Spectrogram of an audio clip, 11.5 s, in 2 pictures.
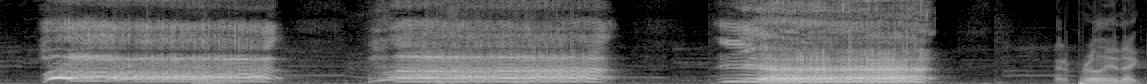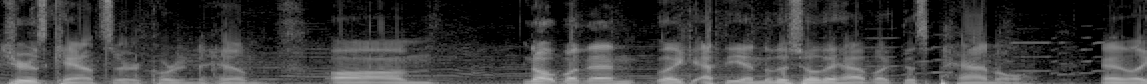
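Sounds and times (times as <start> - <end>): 
person imitating guttural screaming: 0.2 - 4.7
speech: 5.5 - 11.4.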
